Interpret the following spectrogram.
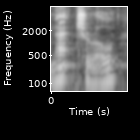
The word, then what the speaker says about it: natural: pronunciation here is that the first a changes sound in the different forms of the word so a nature is an a sound whereas in natural it becomes an a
